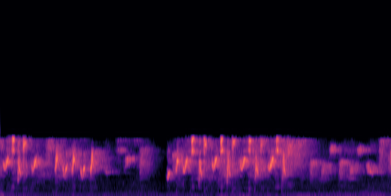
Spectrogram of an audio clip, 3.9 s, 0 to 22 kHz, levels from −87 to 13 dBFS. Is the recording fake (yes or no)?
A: yes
